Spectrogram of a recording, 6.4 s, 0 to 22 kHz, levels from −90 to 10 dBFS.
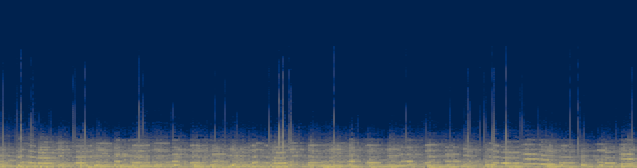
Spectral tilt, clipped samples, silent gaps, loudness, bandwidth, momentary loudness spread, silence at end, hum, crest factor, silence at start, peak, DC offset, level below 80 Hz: -8.5 dB/octave; under 0.1%; none; -18 LUFS; 6 kHz; 3 LU; 0 s; none; 16 dB; 0 s; -2 dBFS; under 0.1%; -70 dBFS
